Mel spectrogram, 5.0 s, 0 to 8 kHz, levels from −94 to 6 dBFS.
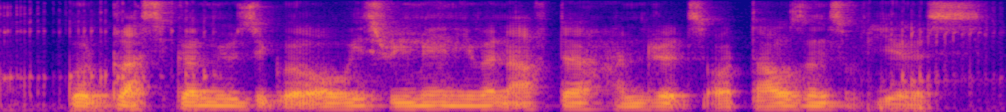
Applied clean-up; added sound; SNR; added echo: neural mask model RNNoise.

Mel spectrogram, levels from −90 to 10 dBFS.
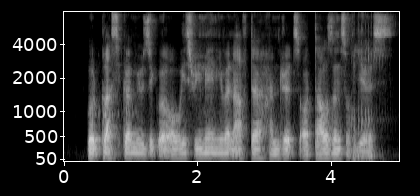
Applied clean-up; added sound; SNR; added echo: neural mask model DeepFilterNet 3.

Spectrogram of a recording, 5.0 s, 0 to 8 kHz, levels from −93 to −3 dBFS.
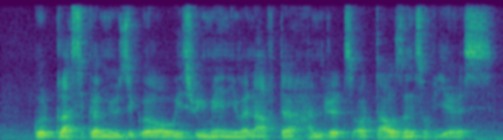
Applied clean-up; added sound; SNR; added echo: none; none; none; none.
